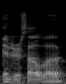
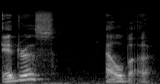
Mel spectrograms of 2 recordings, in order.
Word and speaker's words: Idris Elba: good job I likeed I like Idris Ela yeah I can never pronounce his name so I just yeah uh Idris Elba okay him I thought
